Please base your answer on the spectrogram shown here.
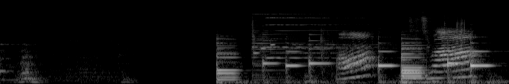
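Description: An aggressive dog lets out sharp, high yapping barks and whining yelps in quick, agitated runs, close by, tangled with people talking.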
